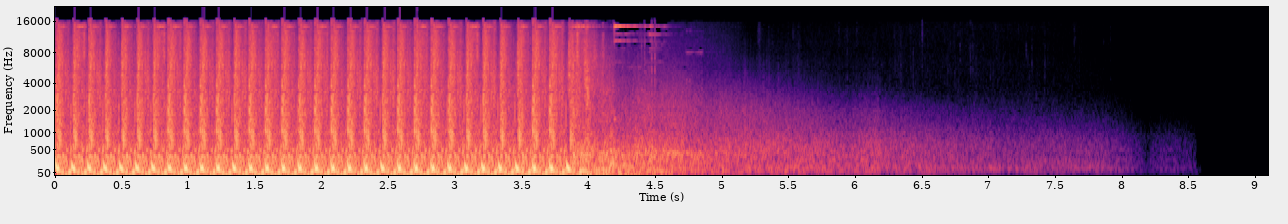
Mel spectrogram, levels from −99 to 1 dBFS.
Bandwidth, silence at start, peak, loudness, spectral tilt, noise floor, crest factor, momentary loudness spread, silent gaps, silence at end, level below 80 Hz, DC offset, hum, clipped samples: 17.5 kHz; 0 s; 0 dBFS; -13 LUFS; -4 dB/octave; -71 dBFS; 16 dB; 16 LU; none; 3.4 s; -24 dBFS; under 0.1%; none; under 0.1%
